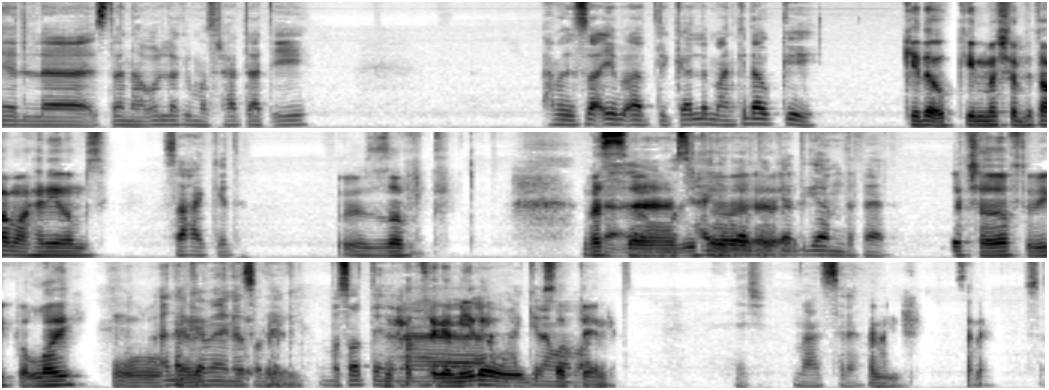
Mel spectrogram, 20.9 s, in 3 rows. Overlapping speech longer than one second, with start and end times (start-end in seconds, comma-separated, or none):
10.9-12.3, 16.5-17.9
